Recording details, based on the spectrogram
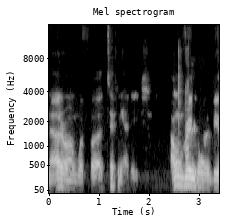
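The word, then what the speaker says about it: Haddish: other one with Tiffany hadish I really want to be on one Tiffany hadish is that how you say your name yeah Tiffany hadish yeah Hades I thought it was hadish at least maybe that's just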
